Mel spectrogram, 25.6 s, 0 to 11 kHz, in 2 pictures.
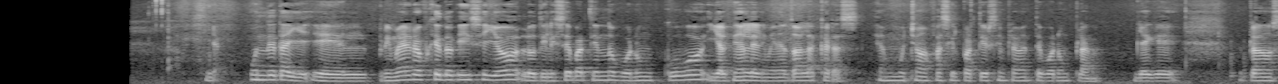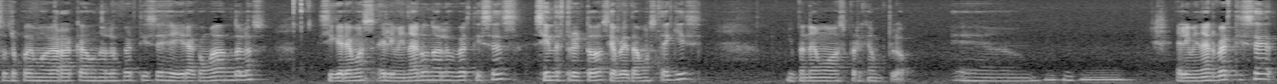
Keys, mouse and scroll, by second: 0.8 shift+a, 1.1 g, 19.2 x.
